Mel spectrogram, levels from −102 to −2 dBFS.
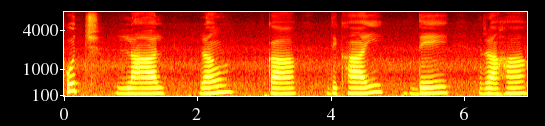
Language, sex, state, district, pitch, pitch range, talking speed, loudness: Hindi, female, Chandigarh, Chandigarh, 190 Hz, 185-205 Hz, 70 wpm, -16 LUFS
